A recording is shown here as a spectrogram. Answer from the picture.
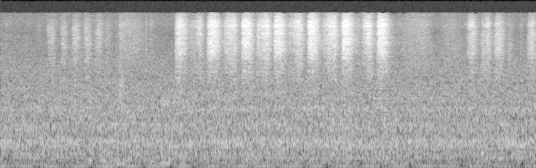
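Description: Felt-tip marker rubbing on paper in quick, repeated back-and-forth strokes as letters are filled in, faint and scratchy, busiest from about a second in.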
